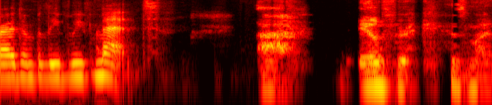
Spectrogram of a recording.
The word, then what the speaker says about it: Aelfric: Aelfric is my name. How do you spell that, Will? How do you spell that? Aelfric. R-I-C. Aelfric.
